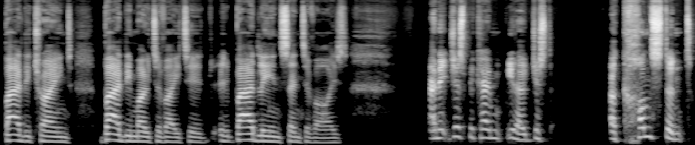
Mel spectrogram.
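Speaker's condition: No condition

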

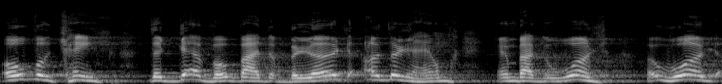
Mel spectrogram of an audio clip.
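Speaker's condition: Cerebral palsy; Arkansas

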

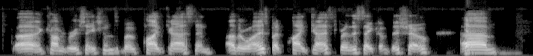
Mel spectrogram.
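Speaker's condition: Cerebral palsy; moves at a slow pace

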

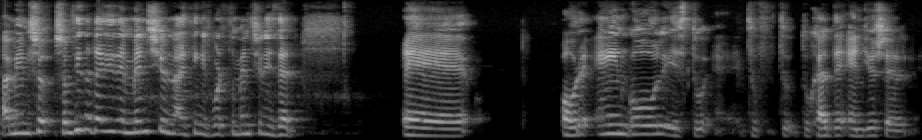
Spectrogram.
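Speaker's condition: Stuttering; stuttering since age 5, chronic and lifelong, many speech and language therapists over the years; about 2 to 5 years of daily practice talking to 200 people, controlled stuttering technique; could not say own name properly until late 20s, now uses a trained speaking style; repeated words, prolonged sounds

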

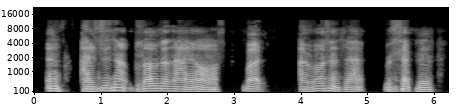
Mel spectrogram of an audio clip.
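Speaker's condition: Throat cancer, tumor through tongue, attached to epiglottis; eating issues from tongue tumor

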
